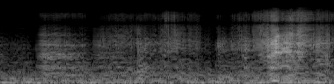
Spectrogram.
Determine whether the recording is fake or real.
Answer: fake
